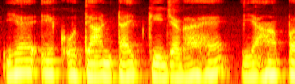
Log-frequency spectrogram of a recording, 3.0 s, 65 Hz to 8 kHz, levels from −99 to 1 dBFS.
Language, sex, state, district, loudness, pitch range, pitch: Hindi, male, Punjab, Kapurthala, -19 LUFS, 105-120 Hz, 115 Hz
